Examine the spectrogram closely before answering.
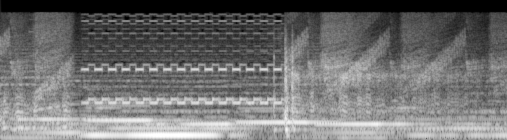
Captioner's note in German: Signal ertönt; Telefon klingelt; Fliegen summt und Signaltöne dröhnen durch Telefon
